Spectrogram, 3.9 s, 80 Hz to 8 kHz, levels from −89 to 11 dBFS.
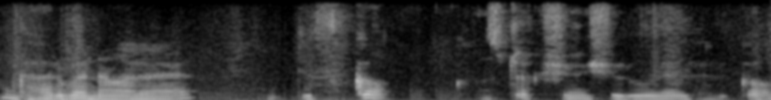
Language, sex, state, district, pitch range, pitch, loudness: Hindi, female, Goa, North and South Goa, 215-235 Hz, 230 Hz, -20 LUFS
